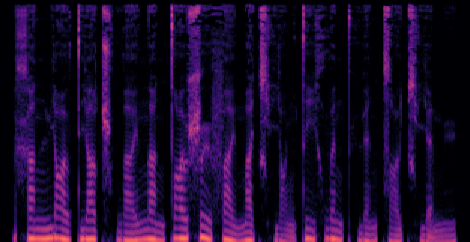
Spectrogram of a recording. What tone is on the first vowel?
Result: high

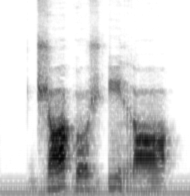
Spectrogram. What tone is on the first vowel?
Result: rising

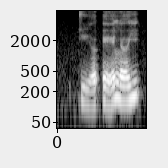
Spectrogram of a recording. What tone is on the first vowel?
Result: low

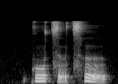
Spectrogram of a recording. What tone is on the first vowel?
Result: high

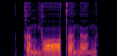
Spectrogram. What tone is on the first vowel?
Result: low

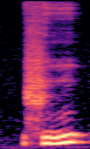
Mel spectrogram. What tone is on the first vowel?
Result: rising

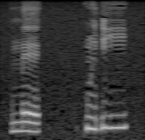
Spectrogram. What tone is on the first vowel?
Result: low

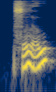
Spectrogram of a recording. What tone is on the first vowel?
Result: rising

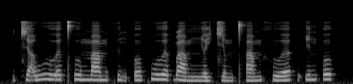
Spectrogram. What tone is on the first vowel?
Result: rising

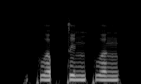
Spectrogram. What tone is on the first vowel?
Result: low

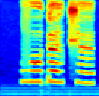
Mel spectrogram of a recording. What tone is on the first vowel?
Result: high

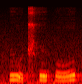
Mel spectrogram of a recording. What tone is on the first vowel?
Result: low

